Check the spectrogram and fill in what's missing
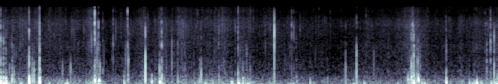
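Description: Fingertips and nails scratch and crinkle a translucent thin plastic bag stretched over a microphone. Close, dry crackles and sharp rustling ticks come in quick irregular bursts, with a heavy low thump from the handling under them. Each snap dies away almost instantly between quieter stretches of soft friction.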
